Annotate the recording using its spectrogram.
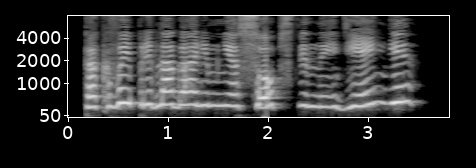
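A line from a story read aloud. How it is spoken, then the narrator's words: Exclaiming. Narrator (Russian): воскликнула я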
